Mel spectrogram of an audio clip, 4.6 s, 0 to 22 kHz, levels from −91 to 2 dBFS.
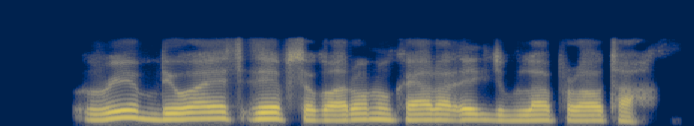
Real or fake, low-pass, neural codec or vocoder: fake; 7.2 kHz; codec, 24 kHz, 0.9 kbps, WavTokenizer, large speech release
